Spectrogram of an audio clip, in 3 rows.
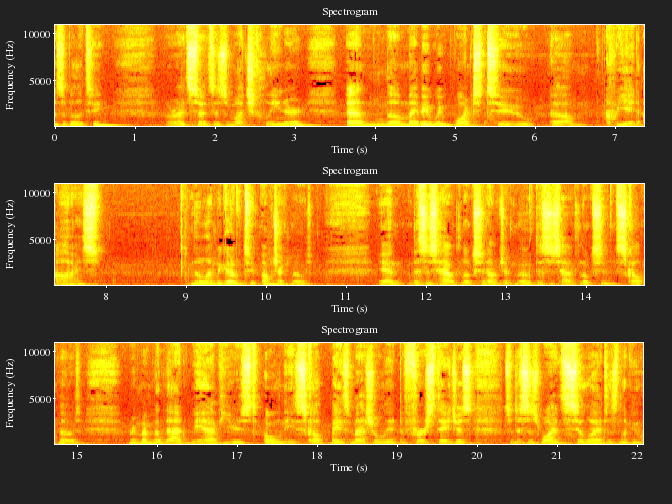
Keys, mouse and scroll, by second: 0.8 middle click, 2.4 middle click, 3.4 shift+scroll down 1, 4.9 shift+middle click, 6.8 shift+middle click, 9.5 ctrl+Tab, 11.5 shift+middle click, 19.9 ctrl+Tab.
